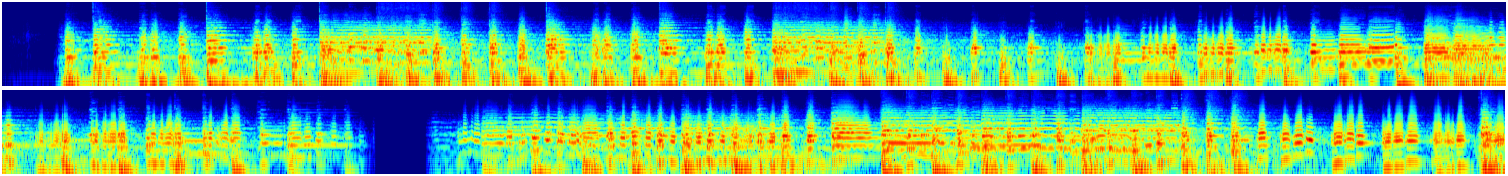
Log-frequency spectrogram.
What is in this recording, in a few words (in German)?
Polka; Bayerische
